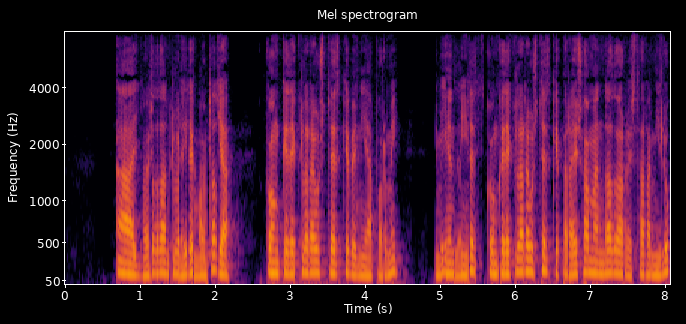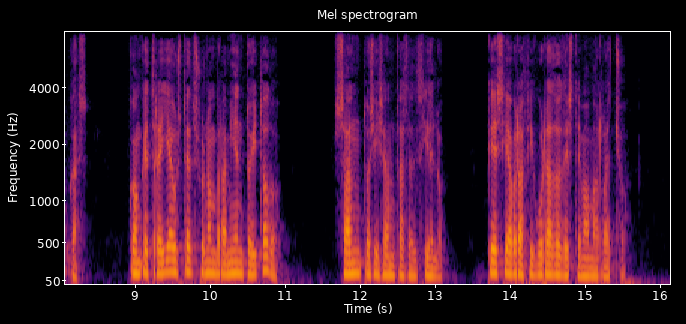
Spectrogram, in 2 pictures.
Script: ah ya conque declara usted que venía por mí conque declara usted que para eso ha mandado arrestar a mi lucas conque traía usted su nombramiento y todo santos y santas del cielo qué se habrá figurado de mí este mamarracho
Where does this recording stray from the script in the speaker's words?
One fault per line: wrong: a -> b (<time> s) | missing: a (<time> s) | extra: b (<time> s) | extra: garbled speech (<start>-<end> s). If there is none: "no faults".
extra: garbled speech (1.0-2.0 s)
extra: garbled speech (4.9-5.6 s)
missing: mí (14.8 s)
